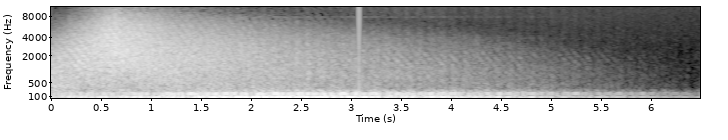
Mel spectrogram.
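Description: Electronic intro sound effect: a deep synthesizer rumble under a hissing sweep that sinks from high to low. It swells to its loudest about two seconds in, then fades away near the end.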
